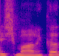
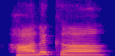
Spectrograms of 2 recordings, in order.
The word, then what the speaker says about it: Hanukkah: in um yes look at Bob's doing his Hanukkah shmonica to everyone who's Jewish Merry Christmas to everyone who's uh is that I didn't say shmonica that's wrong how do I say that Hanukkah it looks like shma anyway to everyone who's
